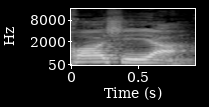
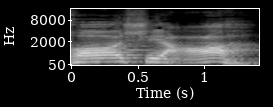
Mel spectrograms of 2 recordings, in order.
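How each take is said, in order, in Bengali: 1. মাঝের ব্যঞ্জনটি সাধারণ y শব্দ। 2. মাঝের ব্যঞ্জনটি গভীর গলার শব্দ। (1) "এখানে আমরা যে ভুলটা করি সেটা হচ্ছে খাশিয়া" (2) "বলতে হবে খাশিআহ, আইন হাজবর আহ"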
